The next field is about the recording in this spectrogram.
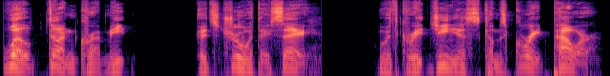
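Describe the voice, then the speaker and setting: A scheming evil overlord, acted out by a man for a comic fan dub. The delivery is unhurried, theatrical and full of pompous self-importance, on a dry, close recording. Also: mid-range voice, sing-song, a bit bright, no echo, heavily acted. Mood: gloating. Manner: grandiose, theatrical. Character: pompous scheming male villain, mad-scientist overlord.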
